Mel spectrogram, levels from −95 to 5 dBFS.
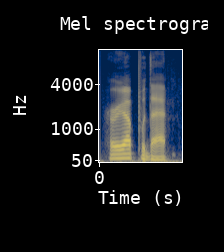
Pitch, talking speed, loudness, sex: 105 Hz, 285 wpm, -17 LUFS, male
